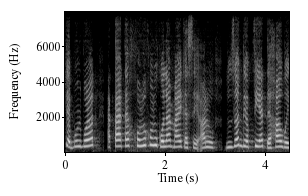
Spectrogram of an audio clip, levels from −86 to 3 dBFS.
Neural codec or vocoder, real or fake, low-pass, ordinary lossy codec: codec, 16 kHz, 1 kbps, X-Codec, HuBERT features, trained on LibriSpeech; fake; none; none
